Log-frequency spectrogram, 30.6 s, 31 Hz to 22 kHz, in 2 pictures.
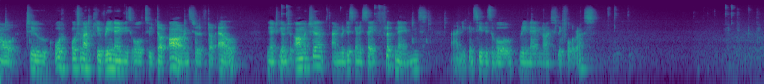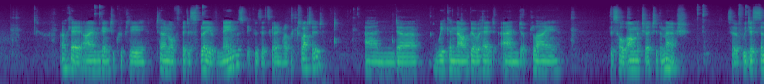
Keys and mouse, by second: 11.6 KP_1, 12.1 Tab, 14.0 s, 29.2 ctrl+Tab.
